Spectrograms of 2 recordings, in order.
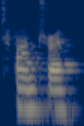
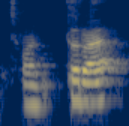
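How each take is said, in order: First: It is said with a Texas twang. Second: It is said with an Indian Sanskrit pronunciation. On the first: "I put a little Texas twang on it" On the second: "in Sanskrit in India is tantra"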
